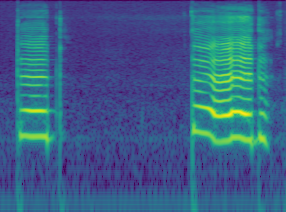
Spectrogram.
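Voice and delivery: very high, mournful little creature; sad flying monkey. Acted. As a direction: answer sadly as a little monkey.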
